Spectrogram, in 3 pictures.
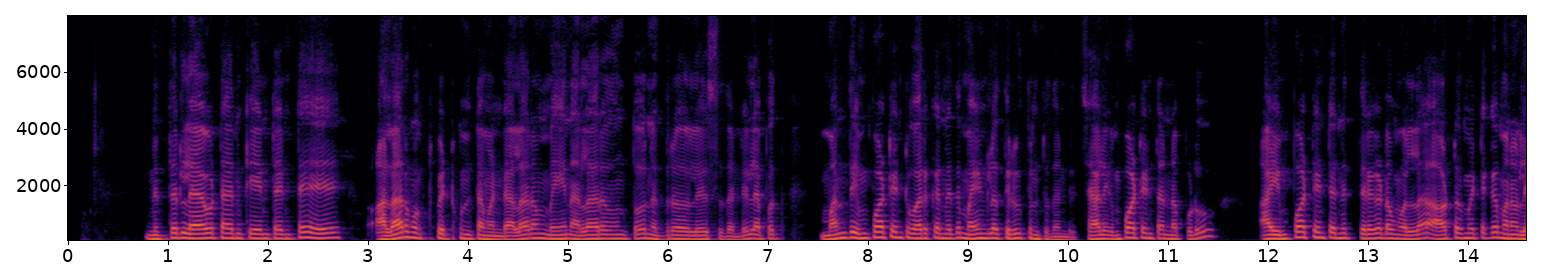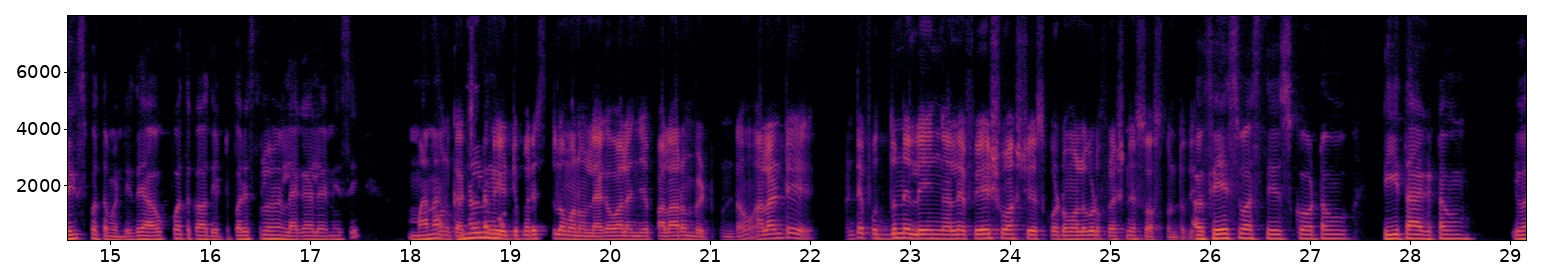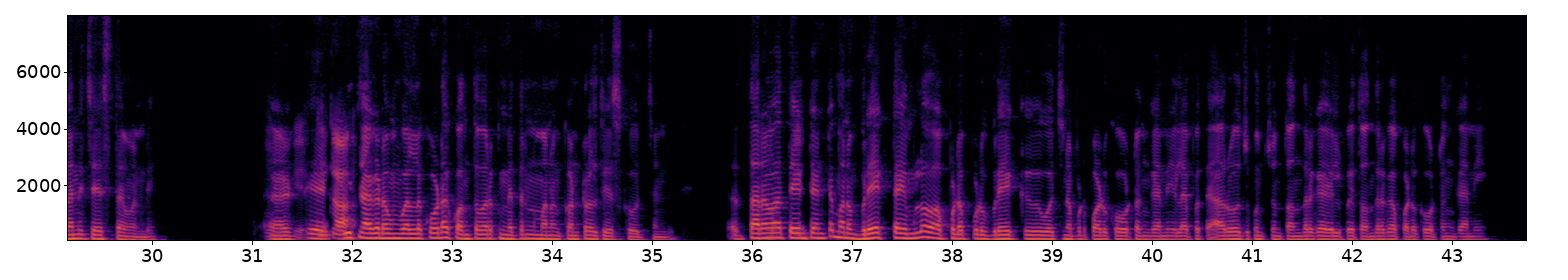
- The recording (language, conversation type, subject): Telugu, podcast, నిద్రకు ముందు స్క్రీన్ వాడకాన్ని తగ్గించడానికి మీ సూచనలు ఏమిటి?
- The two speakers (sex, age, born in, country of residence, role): male, 20-24, India, India, host; male, 35-39, India, India, guest
- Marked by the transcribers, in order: tapping; in English: "మెయిన్"; in English: "ఇంపార్టెంట్ వర్క్"; in English: "మైండ్‌లో"; in English: "ఇంపార్టెంట్"; in English: "ఇంపార్టెంట్"; in English: "ఆటోమేటిక్‌గా"; in English: "ఫేష్ వాష్"; in English: "ఫ్రెష్నెస్"; in English: "ఫేస్"; in English: "కంట్రోల్"; in English: "బ్రేక్ టైంలో"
